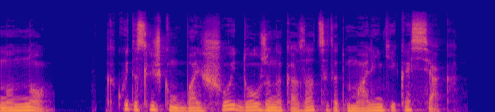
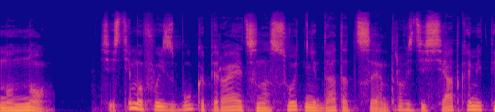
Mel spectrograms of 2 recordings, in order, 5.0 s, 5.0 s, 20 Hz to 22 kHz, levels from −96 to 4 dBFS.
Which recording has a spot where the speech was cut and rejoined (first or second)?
first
